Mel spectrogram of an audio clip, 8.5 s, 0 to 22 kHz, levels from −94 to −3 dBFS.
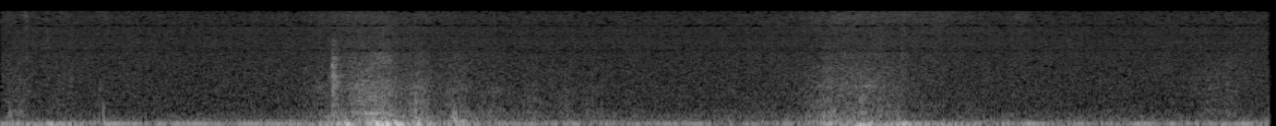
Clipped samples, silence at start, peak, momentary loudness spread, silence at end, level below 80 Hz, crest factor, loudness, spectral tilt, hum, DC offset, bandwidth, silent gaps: under 0.1%; 0 s; -20 dBFS; 12 LU; 0.05 s; -44 dBFS; 22 dB; -46 LUFS; -4.5 dB/octave; none; under 0.1%; 16 kHz; none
